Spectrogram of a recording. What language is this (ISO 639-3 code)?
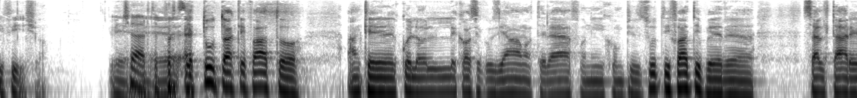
ita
